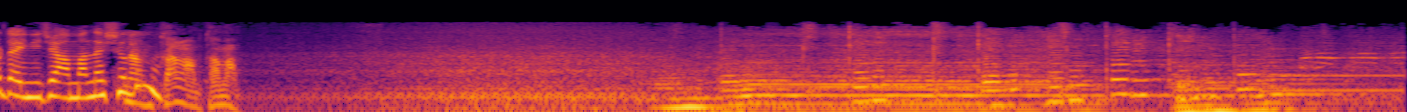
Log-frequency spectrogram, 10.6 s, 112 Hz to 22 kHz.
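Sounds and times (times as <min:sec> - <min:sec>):
speech: 0:00.0 - 0:01.9, 0:07.4 - 0:09.4
taxi engine and road noise driving in traffic: 0:02.4 - 0:10.5.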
